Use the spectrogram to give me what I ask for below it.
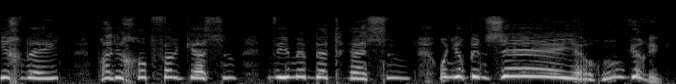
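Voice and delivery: very high, slow, plaintive kitten voice; high slow crying kitten. Acted. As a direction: whimper it like a starving kitten. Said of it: "macht die Kuh".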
